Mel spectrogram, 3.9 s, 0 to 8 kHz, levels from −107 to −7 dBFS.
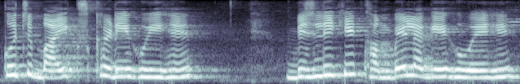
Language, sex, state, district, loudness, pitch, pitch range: Hindi, female, Uttar Pradesh, Muzaffarnagar, -12 LUFS, 270 Hz, 255-300 Hz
